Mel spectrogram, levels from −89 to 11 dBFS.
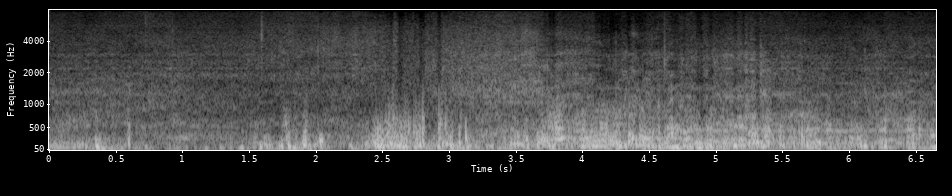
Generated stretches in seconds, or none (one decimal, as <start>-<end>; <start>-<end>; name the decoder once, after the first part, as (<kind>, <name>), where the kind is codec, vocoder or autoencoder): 0.0-2.4 (codec, SNAC); 3.4-6.7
